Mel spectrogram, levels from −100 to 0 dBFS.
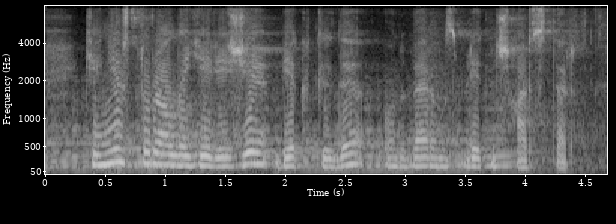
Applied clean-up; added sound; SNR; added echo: none; Bowed string instrument; 11 dB; none.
